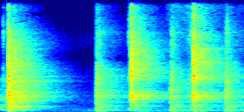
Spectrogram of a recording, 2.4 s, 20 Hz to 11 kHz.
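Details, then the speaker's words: Nissan S14 with SR20 engine, first start attempt after fuel pump primes: sharp irregular clicks, about six in under three seconds, no cranking; starter clicking, suspected low voltage from flat battery, bad terminal or missing ground. "it sounds like it's not getting enough voltage to the startup maybe did you miss a ground wire or something"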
